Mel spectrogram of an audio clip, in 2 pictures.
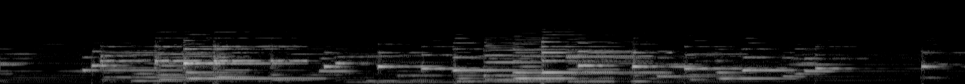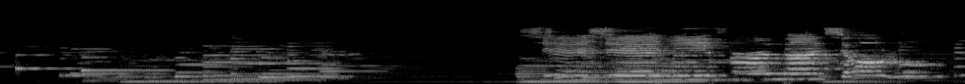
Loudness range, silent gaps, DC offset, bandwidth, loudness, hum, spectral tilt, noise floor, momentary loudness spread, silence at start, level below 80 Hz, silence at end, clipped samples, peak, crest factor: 13 LU; none; under 0.1%; 6 kHz; -31 LUFS; none; -2.5 dB/octave; -65 dBFS; 16 LU; 0 s; -72 dBFS; 0 s; under 0.1%; -12 dBFS; 20 dB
